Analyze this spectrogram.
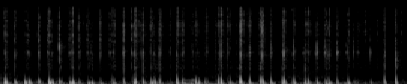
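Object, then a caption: Hard-plastic earbuds charging case. A small, hollow, white hard-plastic earbuds charging case is held in the fingers close to the microphone and handled with fingertips and nails, likely tapped with its lid clicked open and shut. The result is a rapid, irregular stream of short, dry clicks and taps, each with a thumpy low-end knock and a faint bright tick.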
